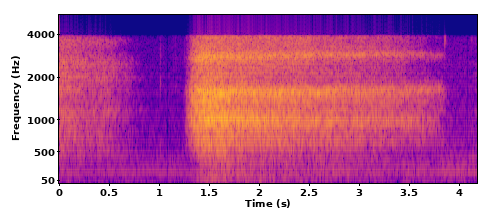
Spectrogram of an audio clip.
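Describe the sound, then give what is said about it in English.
A single deep breath: a faint inhale through the nose, then a long, louder exhale through the mouth that slowly fades over a few seconds. “let's do a nice deep breath here in through the nose and out through the mouth again.”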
